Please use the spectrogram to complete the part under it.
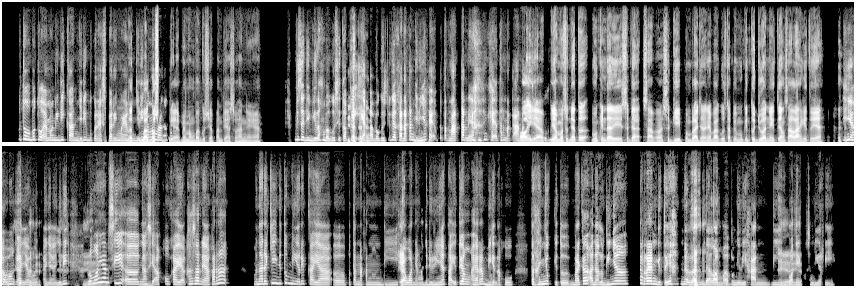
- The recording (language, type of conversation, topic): Indonesian, podcast, Pernahkah sebuah buku mengubah cara pandangmu tentang sesuatu?
- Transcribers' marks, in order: other weather sound; laughing while speaking: "dibilang"; chuckle; other background noise; laughing while speaking: "ya"; laughing while speaking: "Iya mangkanya mangkanya"; chuckle; tapping; "terenyuh" said as "terhenyuk"; chuckle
